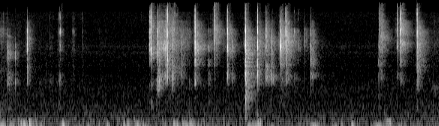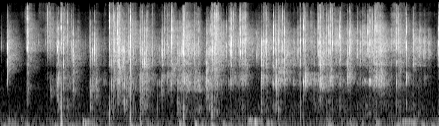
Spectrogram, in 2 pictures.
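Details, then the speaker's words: Crinkling and tearing of plastic as a sterile needle electrode is unwrapped by a gloved examiner, with faint room noise, before needle electromyography of the deltoid muscle using a Neuro-MVP-Micro system. "теперь одеваем перчатки [музыка] берем игольчатый электрод и его открываем"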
